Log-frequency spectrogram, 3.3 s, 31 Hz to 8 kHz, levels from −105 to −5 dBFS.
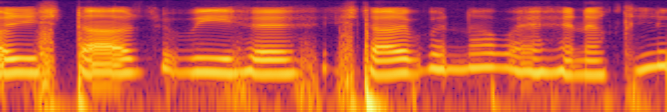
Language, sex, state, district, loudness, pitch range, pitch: Hindi, female, Chhattisgarh, Raipur, -18 LUFS, 195-255 Hz, 215 Hz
